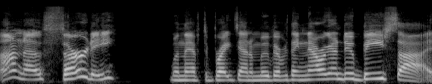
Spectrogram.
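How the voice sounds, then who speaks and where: A bright, sharp tone comes through as a woman talks. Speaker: actress. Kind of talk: casual chat.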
